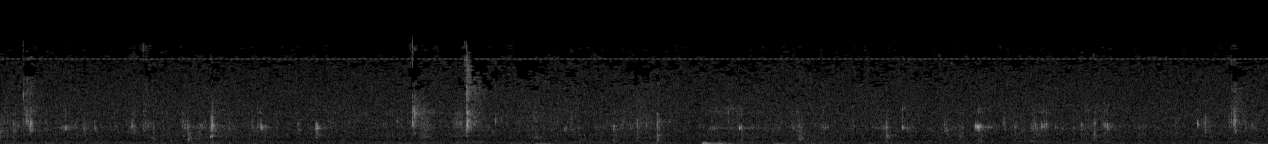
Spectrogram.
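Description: A person quietly chewing a mouthful of burger steak with rice and gravy, with scattered faint mouth clicks and a couple of soft low thumps about four and five seconds in.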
